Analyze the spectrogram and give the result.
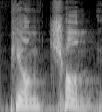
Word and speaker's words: Pyeongchang: The name of Pyeongchang, which is holding the 2018 Winter Olympics, is Pyeongchang. Mm-hmm. Pyeongchang is how you pronounce it.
